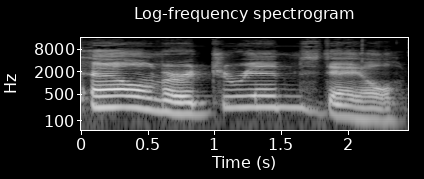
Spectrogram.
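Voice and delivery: high, slow drawn-out howl. A narrator's reading. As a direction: howl the name in dismay. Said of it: "howled in unison".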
